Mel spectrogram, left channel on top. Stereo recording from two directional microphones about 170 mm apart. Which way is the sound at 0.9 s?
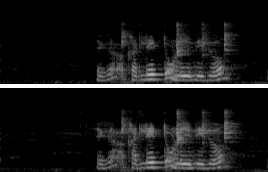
35° left (ahead or behind).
